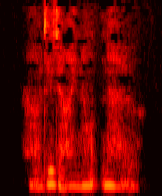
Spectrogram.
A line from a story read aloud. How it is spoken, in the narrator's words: he murmured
